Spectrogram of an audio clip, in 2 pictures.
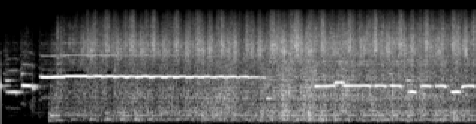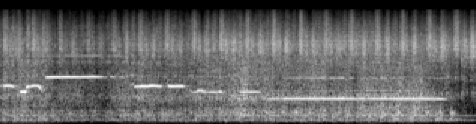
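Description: Chirimía folk music: a transverse cane flute plays a melody of long held notes over drums and steady rattling hand percussion, including totumo-gourd maracas.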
